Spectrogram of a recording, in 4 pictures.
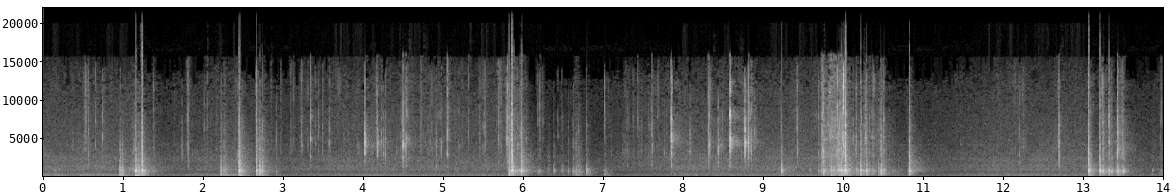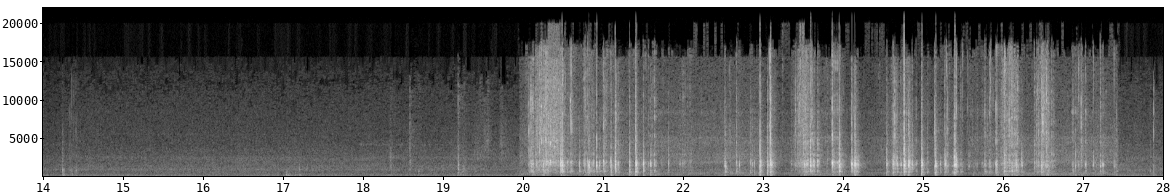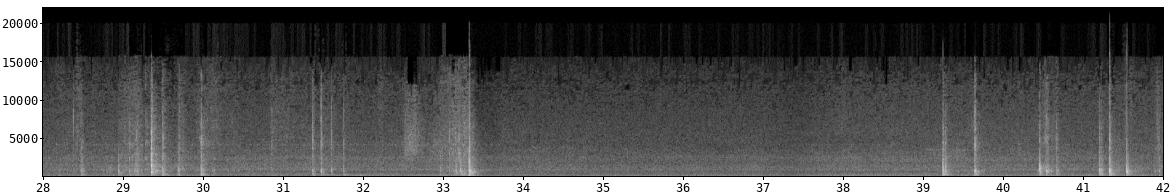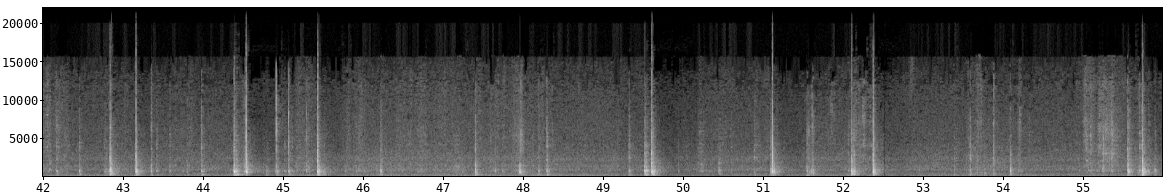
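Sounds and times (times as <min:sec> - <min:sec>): steady low hum: 0:11.0 - 0:42.0
pens scratching and rubbing: 0:20.0 - 0:27.4.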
